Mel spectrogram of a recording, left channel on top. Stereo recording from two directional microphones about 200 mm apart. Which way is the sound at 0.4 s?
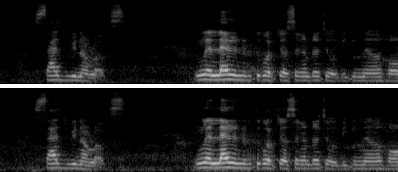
15° left (ahead or behind).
